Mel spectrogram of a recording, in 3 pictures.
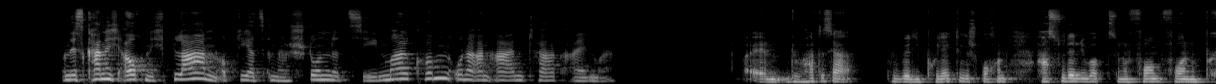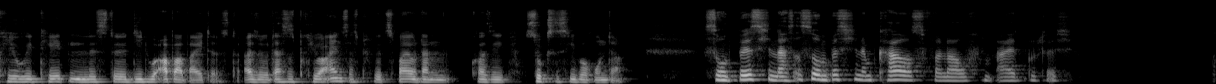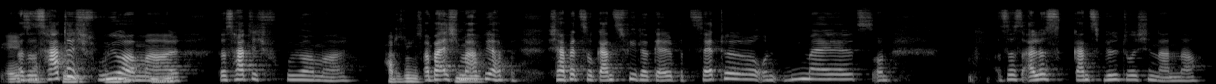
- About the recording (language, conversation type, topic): German, advice, Wie setze ich Prioritäten, wenn mich die Anforderungen überfordern?
- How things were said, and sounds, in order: other background noise; snort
